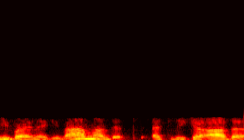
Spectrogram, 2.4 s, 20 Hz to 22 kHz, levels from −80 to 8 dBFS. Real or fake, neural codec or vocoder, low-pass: fake; codec, 16 kHz, 0.4 kbps, LongCat-Audio-Codec; 3.6 kHz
